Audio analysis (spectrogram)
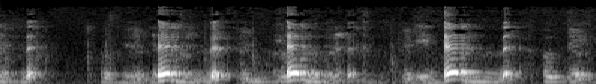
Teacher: إذا متضامات هكذا نسميه صوت انفجاري أو صوت شديد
